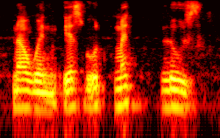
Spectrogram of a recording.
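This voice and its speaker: Someone with a Vietnamese accent speaks very slowly in a flat monotone. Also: man. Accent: Vietnamese English, fairly developed. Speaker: English learner. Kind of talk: reading aloud. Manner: halting.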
